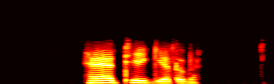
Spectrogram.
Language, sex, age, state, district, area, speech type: Santali, male, 18-30, West Bengal, Purba Bardhaman, rural, conversation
